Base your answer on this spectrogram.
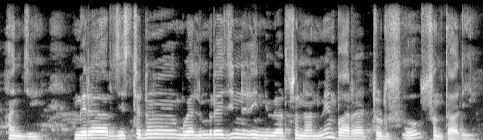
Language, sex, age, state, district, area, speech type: Punjabi, male, 18-30, Punjab, Bathinda, rural, spontaneous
